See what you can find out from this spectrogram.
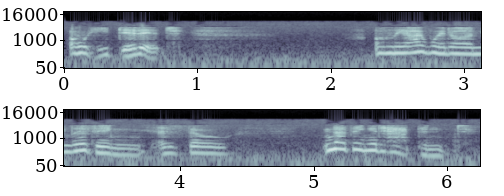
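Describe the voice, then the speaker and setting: An American woman playing a wounded, evasive wife haunted by lost love, speaking in an emotional, halting way in an old-time radio drama. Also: a little high, animated. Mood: wounded, anguished. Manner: emotional, halting, old-fashioned genteel exclamations. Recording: dull, noisy old radio recording.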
